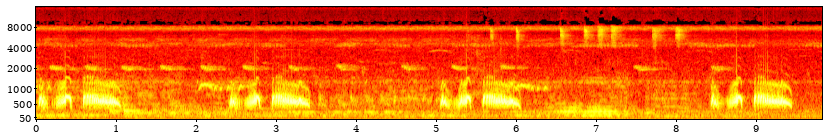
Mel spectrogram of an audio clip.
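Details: Spotted dove song in the lambung kuk 1 style with a ngeruk note: low hollow coo phrases repeated in bursts about every three seconds, with a steady high insect buzz throughout.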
